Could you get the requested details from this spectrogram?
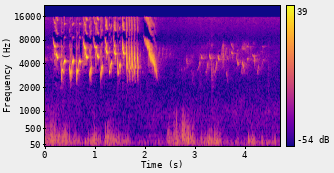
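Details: European goldfinch singing in the 'kobia' song style: rapid twittering notes and a quick buzzy trill in the first two seconds, then fainter scattered chirps, over constant low rumbling background noise.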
